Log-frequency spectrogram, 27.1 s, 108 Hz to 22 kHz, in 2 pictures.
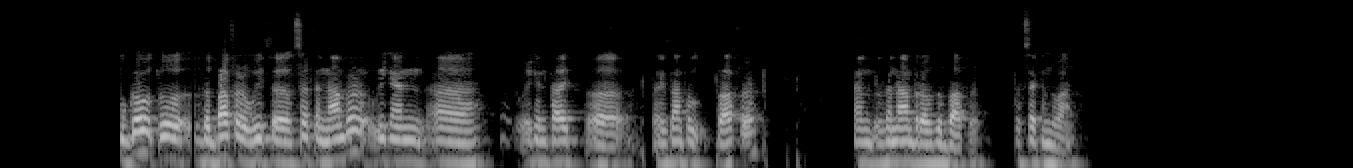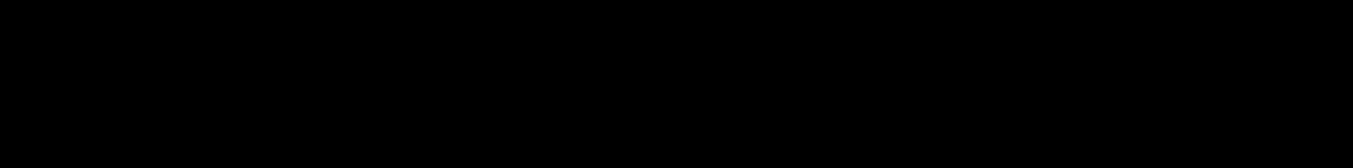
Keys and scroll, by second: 8.1-11.5 typing, 13.9-20.8 typing.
